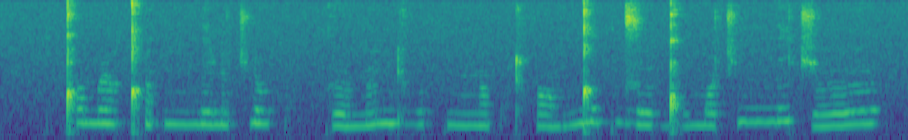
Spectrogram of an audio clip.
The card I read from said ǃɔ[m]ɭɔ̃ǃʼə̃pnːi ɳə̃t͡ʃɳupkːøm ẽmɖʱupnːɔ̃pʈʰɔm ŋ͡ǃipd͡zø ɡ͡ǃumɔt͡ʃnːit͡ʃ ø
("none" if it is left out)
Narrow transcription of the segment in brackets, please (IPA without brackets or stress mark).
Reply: m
